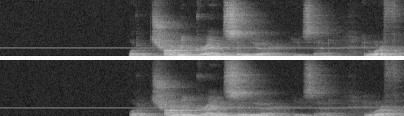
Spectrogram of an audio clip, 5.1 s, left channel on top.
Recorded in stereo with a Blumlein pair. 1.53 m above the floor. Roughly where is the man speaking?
Ahead left.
